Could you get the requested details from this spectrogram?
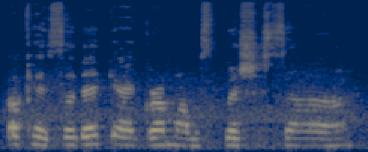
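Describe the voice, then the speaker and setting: Seated near the camera in a small indoor room, a middle-aged woman informally reads aloud from a children's picture book in a level, medium-pitched voice at a moderate pace. She stumbles occasionally and corrects herself, and the rough recording has a little hiss or hum.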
